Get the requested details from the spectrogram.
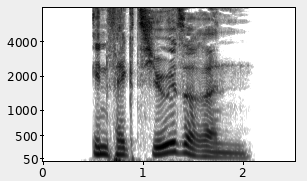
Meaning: inflection of infektiös: 1. strong genitive masculine/neuter singular comparative degree 2. weak/mixed genitive/dative all-gender singular comparative degree
- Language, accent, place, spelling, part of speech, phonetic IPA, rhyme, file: German, Germany, Berlin, infektiöseren, adjective, [ɪnfɛkˈt͡si̯øːzəʁən], -øːzəʁən, De-infektiöseren.ogg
